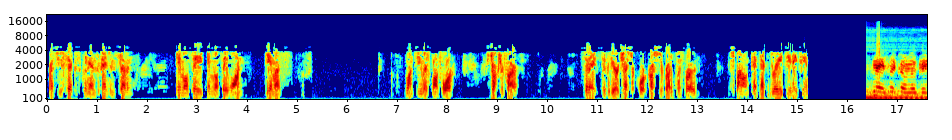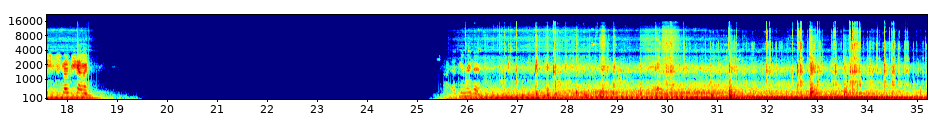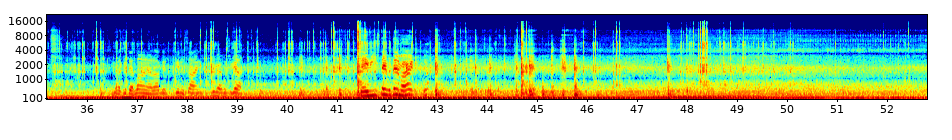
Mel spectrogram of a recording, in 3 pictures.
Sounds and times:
Speech: 0.0 - 5.3, 7.2 - 9.5, 10.7 - 13.0, 13.6 - 15.2, 16.5 - 18.5, 25.6 - 26.3, 36.5 - 39.1, 41.4 - 42.9.

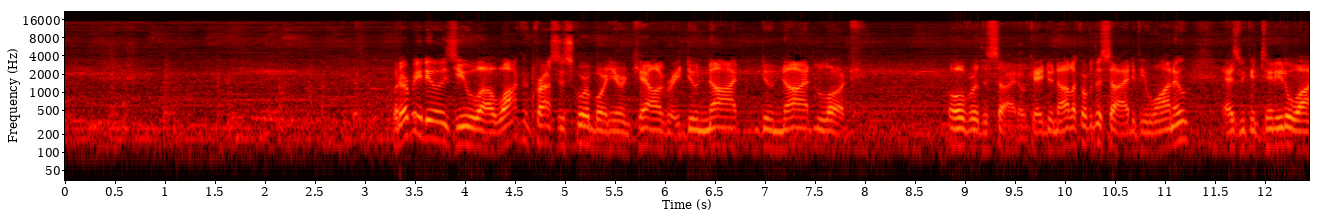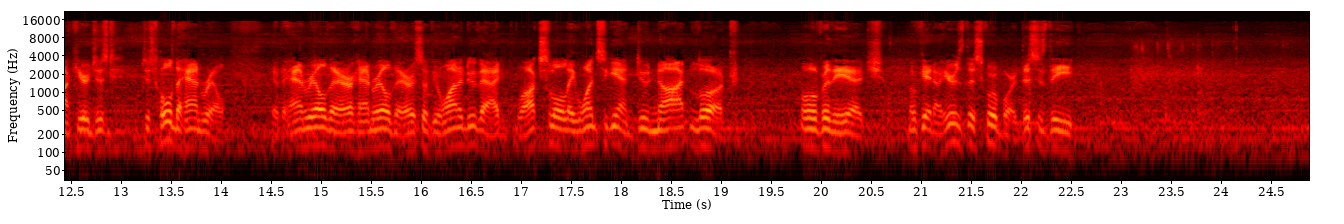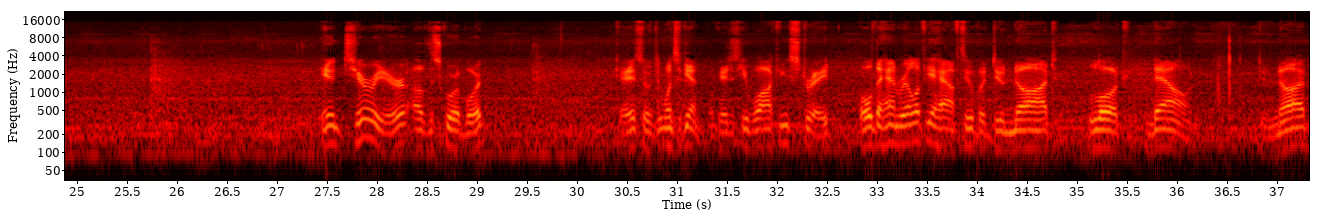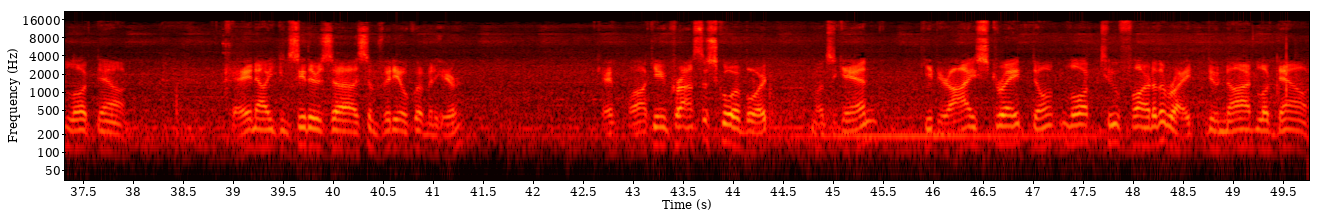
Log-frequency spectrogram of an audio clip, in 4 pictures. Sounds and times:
Speech: 3.3 - 8.0, 8.8 - 19.2, 19.8 - 22.6, 27.4 - 29.1, 30.4 - 36.2, 36.8 - 38.0, 39.0 - 41.4, 42.6 - 49.7.

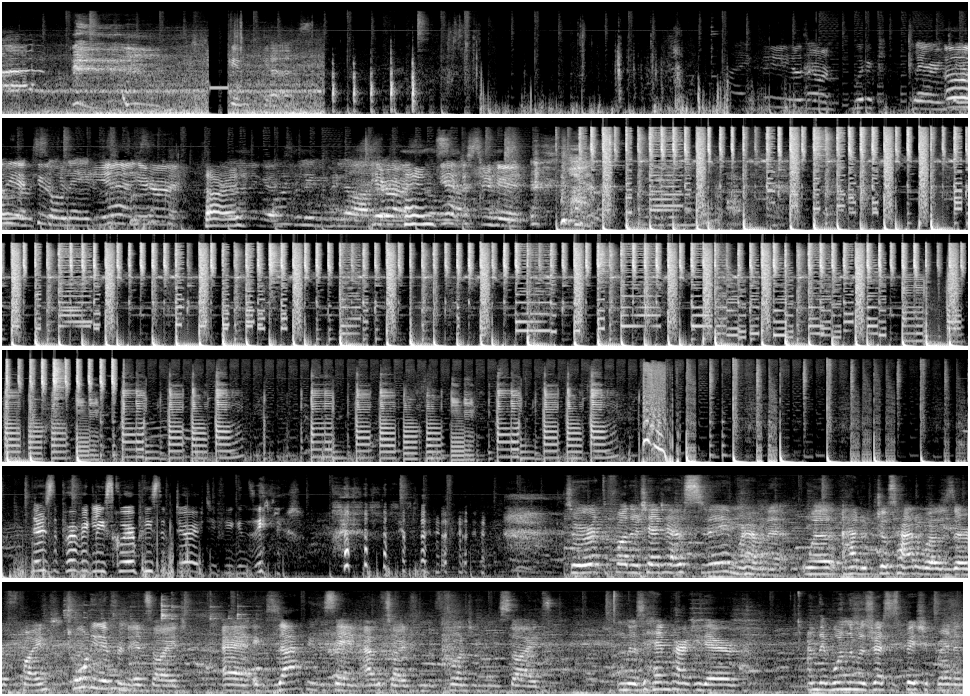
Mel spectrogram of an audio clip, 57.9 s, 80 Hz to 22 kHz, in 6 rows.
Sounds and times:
Sampler: 15.5 - 36.8.

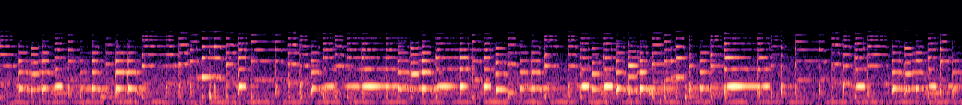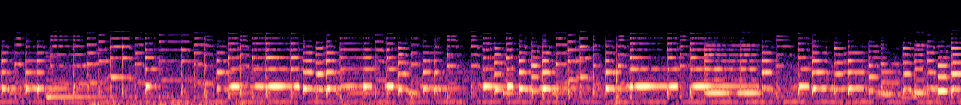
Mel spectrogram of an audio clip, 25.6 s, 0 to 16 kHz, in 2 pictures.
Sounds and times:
Music: 0.0 - 25.6.

